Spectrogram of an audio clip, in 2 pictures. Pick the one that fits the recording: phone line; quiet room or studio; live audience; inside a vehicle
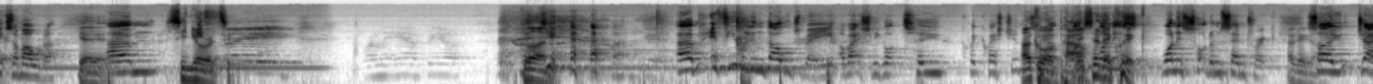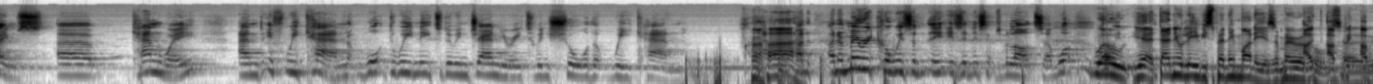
live audience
